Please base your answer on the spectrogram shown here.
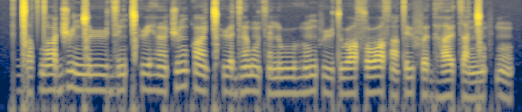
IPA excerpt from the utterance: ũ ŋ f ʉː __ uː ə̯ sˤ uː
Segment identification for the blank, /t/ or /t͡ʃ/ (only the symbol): t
